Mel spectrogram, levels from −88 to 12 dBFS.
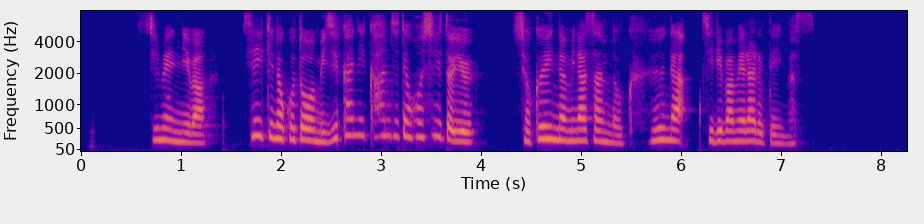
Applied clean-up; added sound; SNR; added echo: neural mask model DeepFilterNet 3.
